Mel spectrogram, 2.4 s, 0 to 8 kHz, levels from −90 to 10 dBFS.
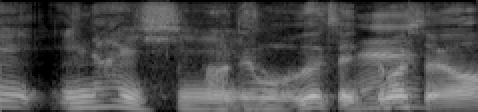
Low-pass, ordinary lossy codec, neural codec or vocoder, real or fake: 7.2 kHz; none; none; real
